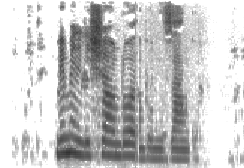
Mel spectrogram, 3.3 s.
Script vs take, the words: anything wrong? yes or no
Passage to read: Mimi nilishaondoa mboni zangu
no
